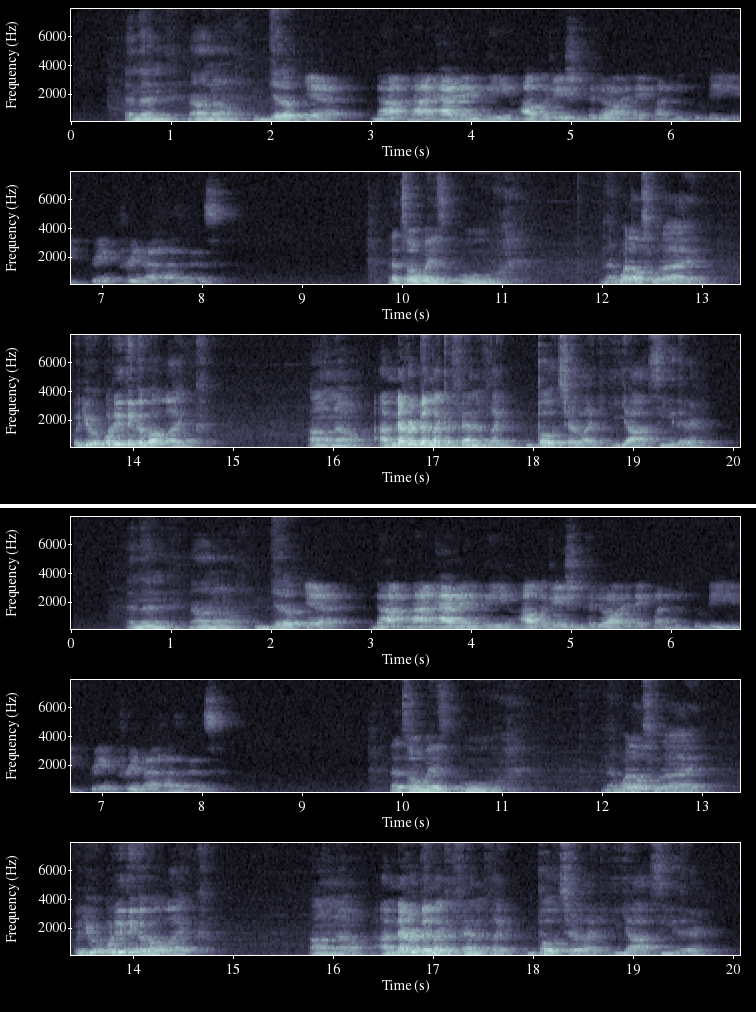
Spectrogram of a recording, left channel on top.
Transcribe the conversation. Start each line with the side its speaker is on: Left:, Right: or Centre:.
Left: and then I don't know, get up.
Right: Yeah, not not having the obligation to go out and make money would be free, freedom enough as it is.
Left: That's always ooh, And then what else would I? Would you? What do you think about like? I don't know. I've never been like a fan of like boats or like yachts either.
